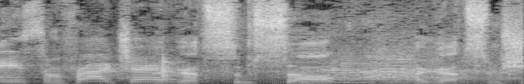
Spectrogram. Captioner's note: laughs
